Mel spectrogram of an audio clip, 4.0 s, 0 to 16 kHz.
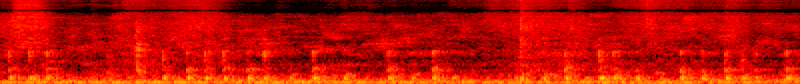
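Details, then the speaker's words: New Epson L3251 EcoTank printer during first setup: soft, quick gurgling pops in an uneven patter as the ink bottle, turned upside down, drains by itself into the black tank. Normal ink tank refill. "You can hear it sipping down on the ink."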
